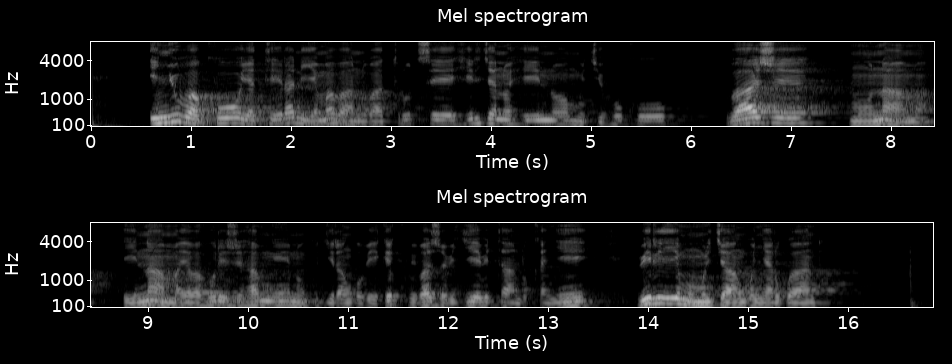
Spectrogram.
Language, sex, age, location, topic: Kinyarwanda, male, 25-35, Huye, health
